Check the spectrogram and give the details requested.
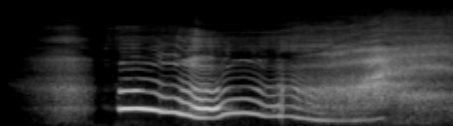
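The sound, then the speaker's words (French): A loud, drawn-out yawn from a female elf stretching out at full length with eyes half-closed: a short breathy intake, then a long voiced groan that wavers in pitch before sliding down and trailing off into breath over about three seconds. “Les yeux encore mi-clos, elle s'étire de tout son long en bâillant bruyamment.”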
